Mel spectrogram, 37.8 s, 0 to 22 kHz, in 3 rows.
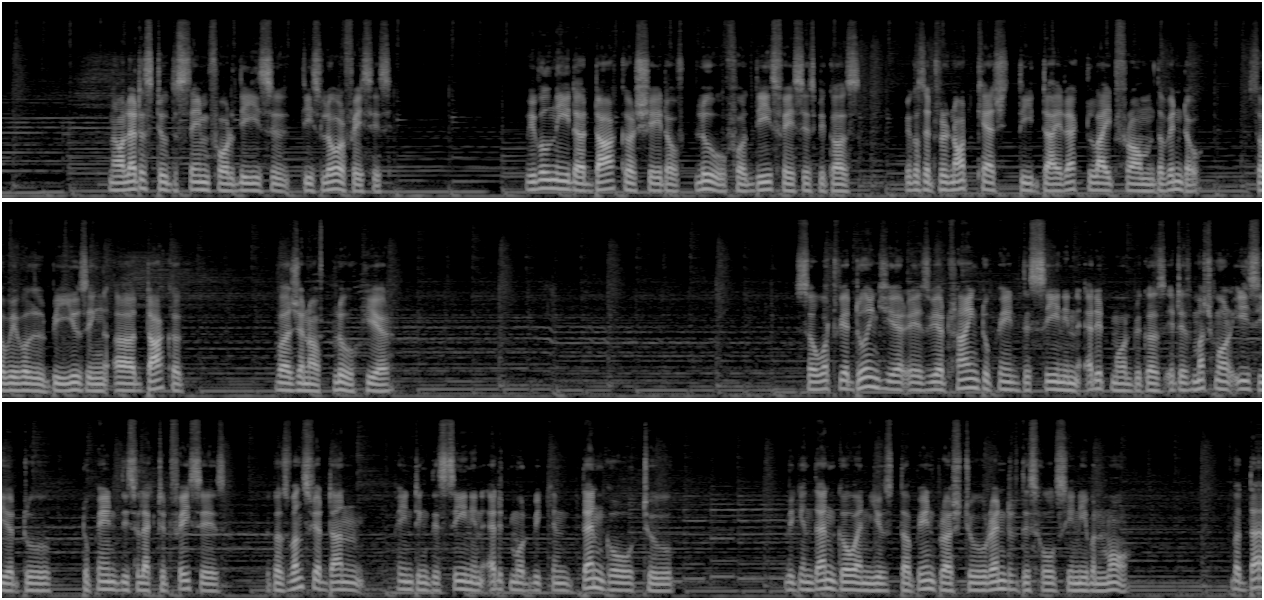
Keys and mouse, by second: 0.0 shift+click, 2.0 shift+click, 2.3 shift+click, 4.5 shift+click, 5.1 ctrl+click, 7.5 ctrl+click, 8.6 middle click, 9.5 ctrl+click, 9.7 middle click, 10.7 shift+click, 11.6 middle click, 12.7 middle click, 13.2 shift+click, 13.4 middle click, 15.1 shift+click, 18.8 shift+click, 20.7-21.5 drag, 22.2 drag, 23.0 click, 23.2 shift+click, 23.7 click, 26.7 shift+click, 27.4 shift+click, 27.4 middle click, 27.9 middle click, 28.6 shift+click, 28.8 middle click, 29.1 middle click, 30.8 ctrl+z, 30.8 ctrl+z, 31.9 middle click, 32.4-33.6 middle drag, 34.4 middle click, 35.1 middle click, 35.4 middle click, 36.1 shift+click.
